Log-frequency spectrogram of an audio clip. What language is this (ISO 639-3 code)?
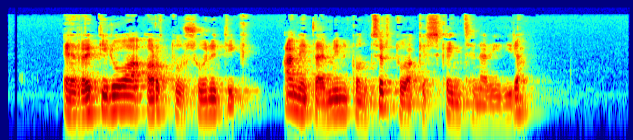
eus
